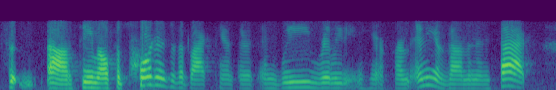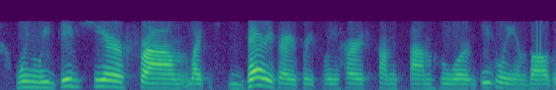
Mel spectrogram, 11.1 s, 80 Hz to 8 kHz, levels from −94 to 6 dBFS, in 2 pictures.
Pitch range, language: 150-170 Hz, English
